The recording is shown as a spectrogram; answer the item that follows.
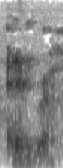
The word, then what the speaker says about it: Edinburgh: And am I pronouncing that? Edinburgh. – Edinburgh. – Edinburgh. – You can try your British accent.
